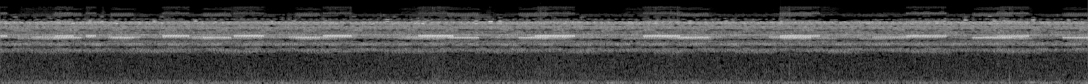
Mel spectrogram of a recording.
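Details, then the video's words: Crickets chirp in a mist-shrouded field, a shrill steady chorus with repeated louder bursts arriving near once a second, some slightly uneven in timing. "Tranquil Cricket Sounds In An Misty Field"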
